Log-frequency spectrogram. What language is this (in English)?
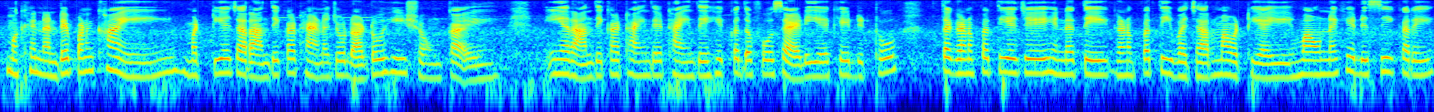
Sindhi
